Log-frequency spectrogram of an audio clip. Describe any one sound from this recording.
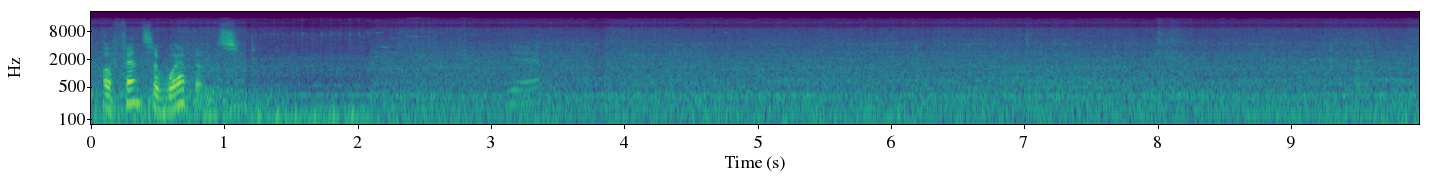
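A low steady hum of tank engines drones on.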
